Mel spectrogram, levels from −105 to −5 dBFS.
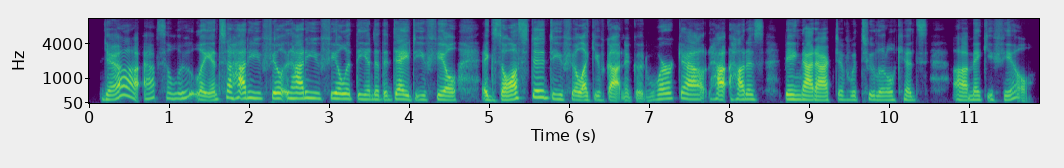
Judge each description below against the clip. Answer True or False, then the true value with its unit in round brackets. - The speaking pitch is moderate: True (175 Hz)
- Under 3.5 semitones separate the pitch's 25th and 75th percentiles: False (4.9 semitones)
